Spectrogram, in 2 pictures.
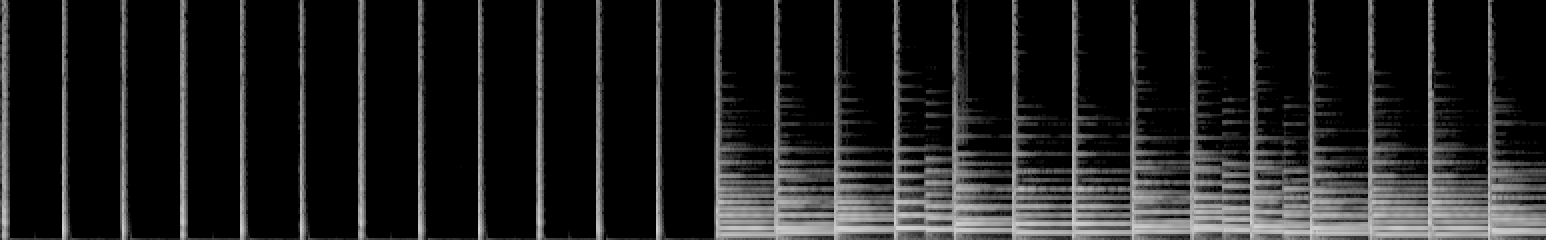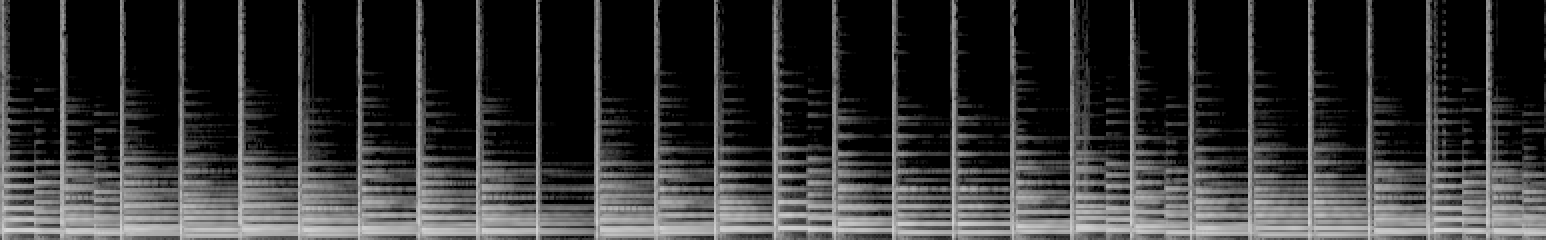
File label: Ash Grove Click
